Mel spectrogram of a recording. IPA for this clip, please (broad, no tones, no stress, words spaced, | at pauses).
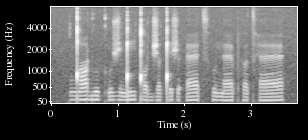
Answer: ŋ͡ǃɑ ɡukʼu ʒɪŋ͡ǃiǃɔ d͡ʒʌǃɪʃə ʔæt͡sʰu næ pʰʌtʰæ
